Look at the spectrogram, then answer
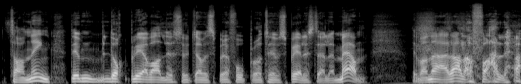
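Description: A man's voice: lowish voice, fairly bright tone, dry recording. Enthusiastic guy chatting about rock songs, laughs a lot, dry close sound. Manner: enthusiastic, laughs while telling stories. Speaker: podcast co-host. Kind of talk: casual chat.

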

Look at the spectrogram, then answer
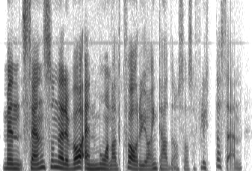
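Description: A woman from Umeå, co-hosting a podcast in casual chat, telling stories lively and acting out quotes. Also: medium pitch, dry recording, clean studio sound. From Umeå, Sweden. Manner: lively storytelling, acts out quotes, swears casually.

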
